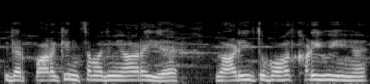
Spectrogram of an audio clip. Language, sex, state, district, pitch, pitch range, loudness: Hindi, male, Madhya Pradesh, Katni, 200 Hz, 190-210 Hz, -13 LUFS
